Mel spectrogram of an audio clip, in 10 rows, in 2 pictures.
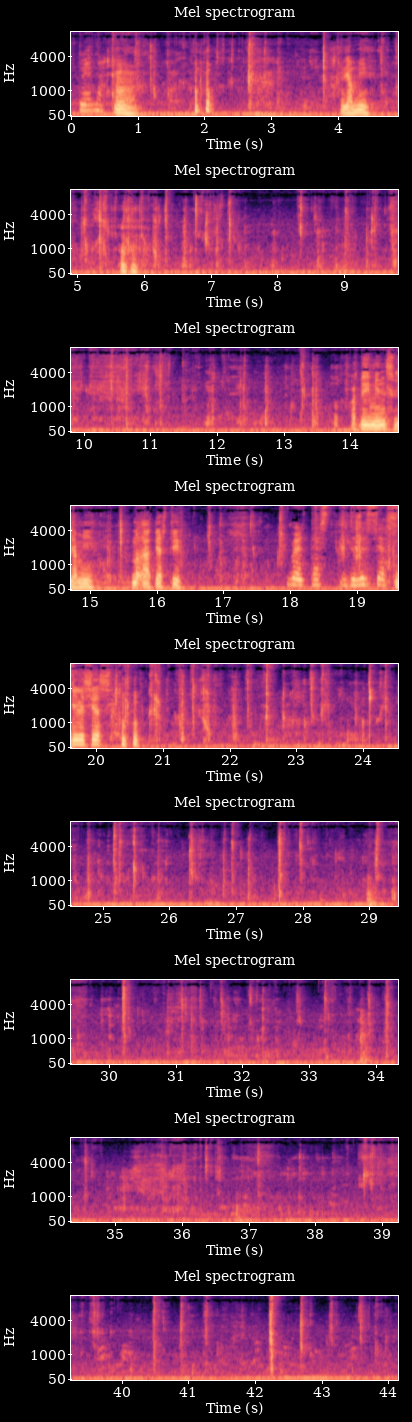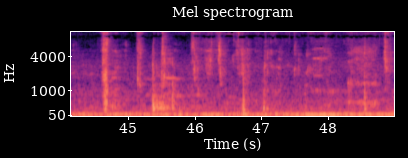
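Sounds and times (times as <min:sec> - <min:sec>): low steady hum: 0:00.0 - 0:48.9
mouth chewing food: 0:00.0 - 0:48.9
mouth clicks and smacks: 0:29.1 - 0:30.4, 0:42.2 - 0:44.0, 0:44.6 - 0:47.9.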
